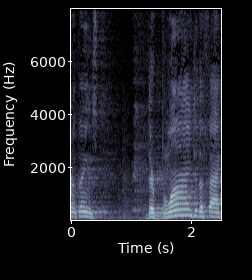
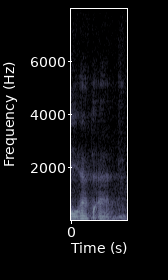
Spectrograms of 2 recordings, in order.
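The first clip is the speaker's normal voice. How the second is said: hushed emphasis; 8 semitones lower, 13 dB quieter than usual. Acted. Key point repeated, dropped low.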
